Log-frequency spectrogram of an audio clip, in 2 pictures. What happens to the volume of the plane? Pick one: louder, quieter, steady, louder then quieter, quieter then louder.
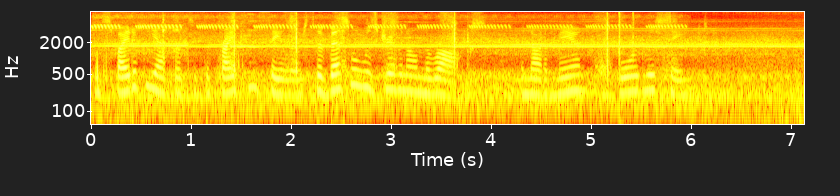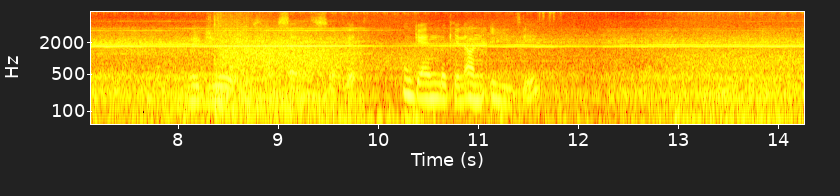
steady.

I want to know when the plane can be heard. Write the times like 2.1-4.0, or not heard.
0.0-14.2.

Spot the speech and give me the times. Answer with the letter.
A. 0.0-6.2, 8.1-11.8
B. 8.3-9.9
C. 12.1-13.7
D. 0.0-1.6
A.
